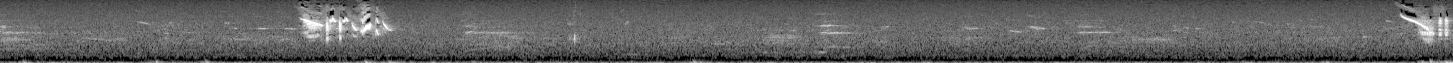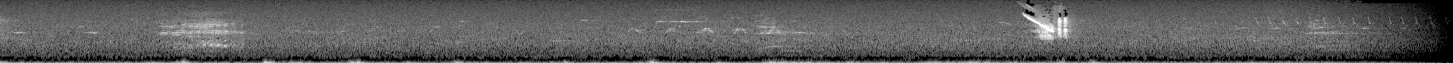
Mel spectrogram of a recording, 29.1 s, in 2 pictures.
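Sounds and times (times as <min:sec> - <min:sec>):
wheatear song with scratchy whistles and chattering notes: 0:03.0 - 0:04.0, 0:14.0 - 0:14.6, 0:24.8 - 0:25.2.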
